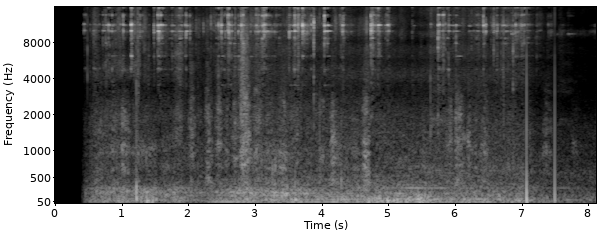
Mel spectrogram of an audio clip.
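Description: Two Airedale terriers playing together at close range, with dog vocal sounds and the noise of their romping; two sharp clicks near the end.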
